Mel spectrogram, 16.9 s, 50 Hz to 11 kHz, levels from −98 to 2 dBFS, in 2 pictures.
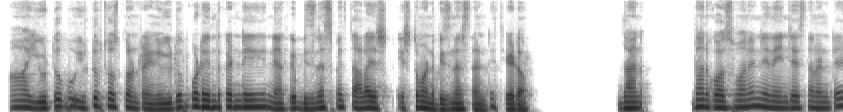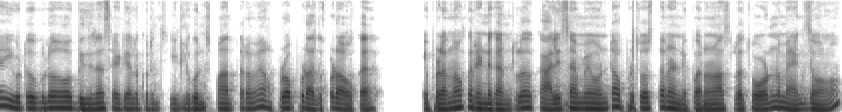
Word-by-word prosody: ఆ! - - -2 0.2
YouTube, 155 +5 0
YouTube 145 +6 -1
చూస్తా 160 -1 -1
ఉంటానండి. 115 -3 0
యూట్యూబ్ 145 +6 0
కూడా 165 -1 +5
ఎందుకండీ, 155 0 +2 0.2
నాకు 120 +1 -1
ఈ - - -5
బిజినెస్ 130 +3 +1
మీద 155 - -1
చాలా 130 +1 +3
ఇష్ 135 - -9 0.2
ఇష్టమండి 130 -5 +2
బిజినెస్ 115 +1 +2
అంటే 95 - -3
చెయ్యడం. 105 -3 +2 1.0
దాన్ 130 0 +3 0.5
దాని 160 -1 +3
కోసమని 150 +3 +1
నేను 150 -3 +2
ఏం 135 - -1
చేస్తానంటే, 135 +2 -2
యూట్యూబ్‌లో 130 0 +1 0.2
బిజినెస్ 120 +2 +1
ఐడియాల 120 0 -2
గురించి, 115 0 -8
ఈట్లి 115 +1 -5
గురించి 120 0 -1
మాత్రమే 120 +4 -3
అప్పుడప్పుడు 130 -1 -1
అది 115 +1 -3
కూడా 125 -3 +2
ఒక 100 - -20 0.7
ఎప్పుడన్నా 115 +4 +2
ఒక - - -2
2 115 -1 +3
గంటలు 110 +6 0
ఖాళీ 115 0 +1
సమయం 125 -1 +3
ఉంటే, 120 - -4
అప్పుడు 140 -2 -5
చూస్తానండి. 125 -4 0
పను 105 +1 +1
అసలు 110 0 -2
చూడను 115 +6 +2
మ్యాక్సిమం. 110 -1 0
125 Hz, 170 wpm, -22 LUFS, 115-140 Hz, 1.0 s, కూడా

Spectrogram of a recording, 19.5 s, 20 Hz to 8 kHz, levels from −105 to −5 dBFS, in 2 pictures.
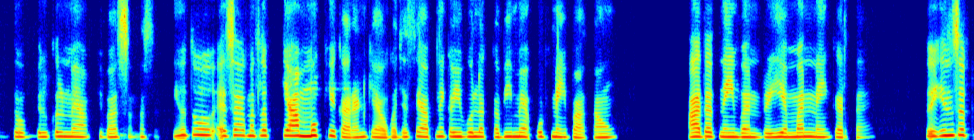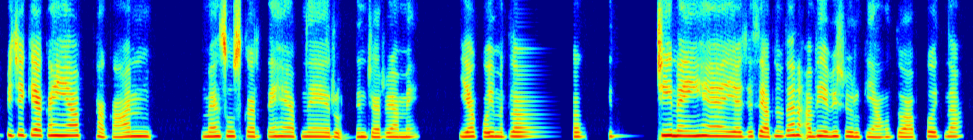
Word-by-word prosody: तो 230 - -3
बिल्कुल, 230 +2 -5
मैं 235 -1 -1
आपकी 225 +2 -7
बात 220 +1 -5
समझ 225 0 -3
सकती 245 +3 -15
हूँ, 320 - +1
तो 330 -1 0
ऐसा 310 +2 +2
मतलब 295 +1 -2
क्या 295 -1 +4
मुख्य 290 +1 +4
कारण 205 0 -3
क्या 220 -3 -5
होगा? 210 +2 -4
जैसे 230 +2 -6
आपने 240 +2 -3
कहीं 240 -1 0
बोला, 235 0 0
"कभी 235 +2 -1
मैं 235 -1 +1
उठ 240 -2 -4
नहीं 225 -2 -1
पाता 195 -1 -7
हूँ, 200 +2 -3 0.8
आदत 240 0 +2
नहीं 230 -1 +2
बन 220 -1 -1
रही 210 +1 -1
है, 230 - +2
मन 230 +2 +1
नहीं 220 -2 -1
करता।" 205 -2 -8 0.7
तो - - -1
इन 300 +3 +4
सब 330 0 +2
पीछे 315 +1 +1
क्या 310 +1 +4
कहीं 300 0 +5
आप 300 0 +2 0.2
थकान 240 +3 0 0.5
महसूस 260 +1 +4
करते 250 0 -5
हैं 255 0 +1
अपने 245 0 -1
रो 225 -2 -5
दिनचर्या 225 +2 -3
में? 225 +1 -3 0.4
या 245 +1 +3
कोई 240 0 +2
मतलब 250 +1 -2 1.1
ची 305 0 +9
नहीं 285 0 +6
है, 275 -2 +4
या 255 -1 +2
जैसे 255 +3 -2
आपने 260 +2 0
बताया 300 +3 +1
ना, 315 - +2
अभी-अभी 260 +1 +3
शुरू 255 -3 0
किया 220 -2 -5
हूँ, 220 +2 -8
तो 230 - -4
आपको 225 +3 -3
इतना 250 0 -4
240 Hz, 205 wpm, -23 LUFS, 225-265 Hz, 1.1 s, ची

